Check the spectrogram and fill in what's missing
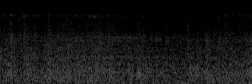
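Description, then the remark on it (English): Steady rain falls outdoors in the UK on Sunday, 26 January 2014, a dense, even hiss spread across the whole range with no pauses or individual drops standing out, moderately quiet and continuous with no voices. “As you can probably hear, it's raining again here in the UK.”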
